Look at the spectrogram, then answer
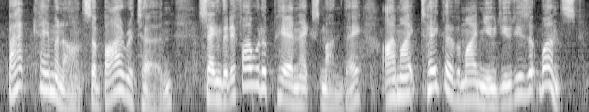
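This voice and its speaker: An actor playing an earnest, worried young city clerk in a radio drama, chatty and slangy but deferential. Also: male voice, a little high, huge pitch swings, a little fast, slight background noise. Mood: animated. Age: young adult.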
